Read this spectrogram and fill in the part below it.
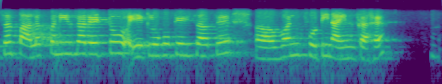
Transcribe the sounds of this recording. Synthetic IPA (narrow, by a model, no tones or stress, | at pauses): sɐɾpaːlək̚pɐniːɾkaɾeːɖ̚t̪oeːkloːɡõkeɦɪsaːbseʋɐnfʰoːɾʈinaːɪnkaɦɛː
